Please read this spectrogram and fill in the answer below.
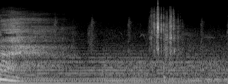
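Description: Background music with steady held tones. A short sound falling in pitch opens it, and a single sharp click comes about one and a half seconds in.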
